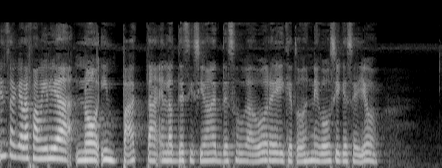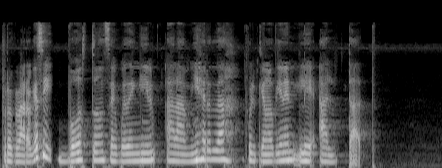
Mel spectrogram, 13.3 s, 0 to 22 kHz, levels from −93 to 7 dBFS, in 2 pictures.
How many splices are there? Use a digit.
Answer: 2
